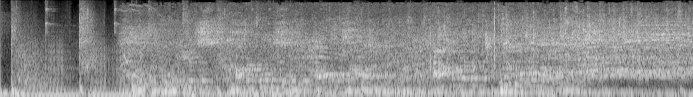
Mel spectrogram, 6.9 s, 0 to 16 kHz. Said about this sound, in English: That was the sound yesterday as the Cardinals introduced number 5, Albert Pujols, to the spring training crowd. It was a standing ovation. The fans were all into it. The players on both sides, coaches, umpires, everybody.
